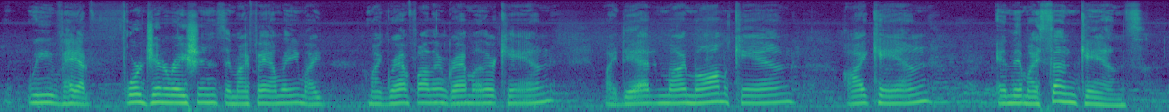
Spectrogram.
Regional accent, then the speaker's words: Council Bluffs, Iowa, United States; I'm from Council Bluffs, Iowa.

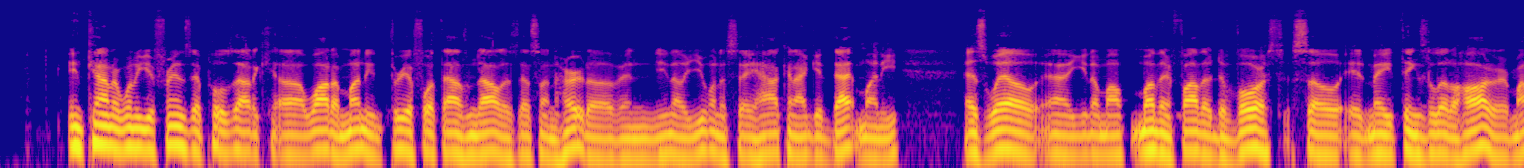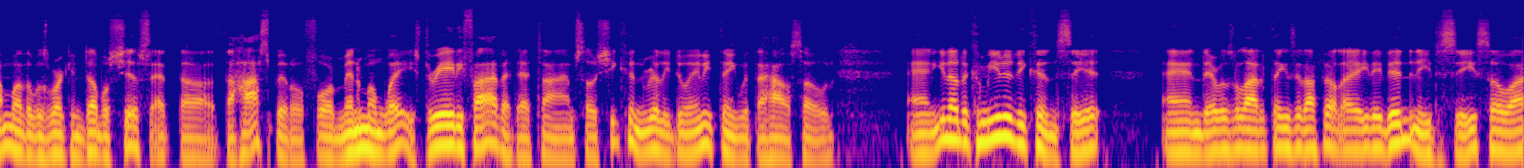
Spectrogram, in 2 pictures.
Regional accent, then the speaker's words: Fayetteville, United States; Well, growing up in Fayetteville, my father was an African-American Vietnam vet that was PTSD diagnosed but never treated for it when he came back from war.

